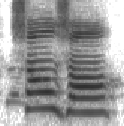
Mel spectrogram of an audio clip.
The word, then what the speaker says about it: changeant: Mais on se souvient très bien que les verbes qui se terminent par GER, il faut conserver le E pour prononcer le son G. Donc, je laisse le E et j'ajoute ANT, ça devient changeant.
